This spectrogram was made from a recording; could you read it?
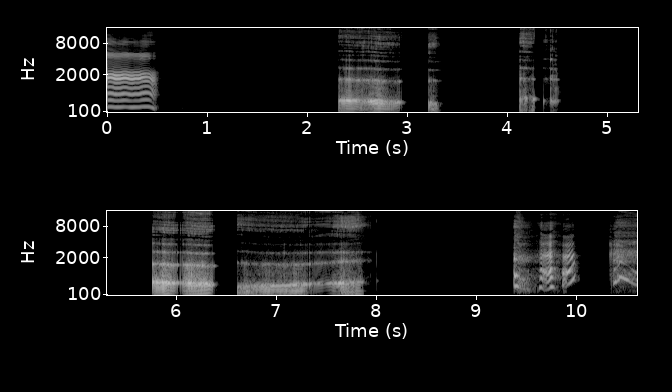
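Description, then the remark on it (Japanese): Several loud burps in irregular bursts, some short and some drawn out and gurgling, separated by brief silences, with no other sounds around them. “ザーメンゲップ、くっせって。”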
